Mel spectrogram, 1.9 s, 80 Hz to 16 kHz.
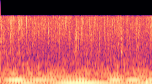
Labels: {"label": "biophony, midshipman", "recorder": "SoundTrap 500"}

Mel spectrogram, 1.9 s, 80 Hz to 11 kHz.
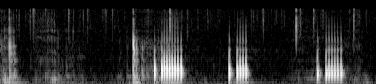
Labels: {"label": "biophony, knock croak", "recorder": "SoundTrap 300"}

